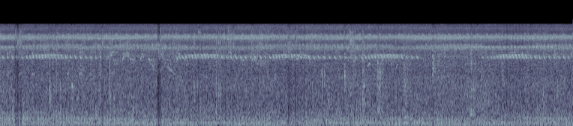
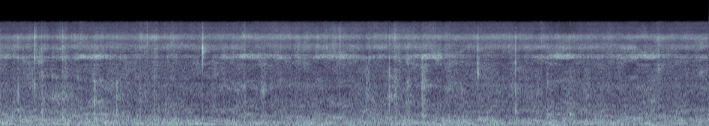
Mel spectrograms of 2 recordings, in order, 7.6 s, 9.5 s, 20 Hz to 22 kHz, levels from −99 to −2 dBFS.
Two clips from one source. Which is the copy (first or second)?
second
